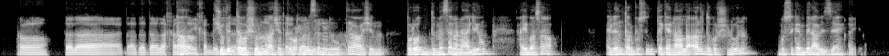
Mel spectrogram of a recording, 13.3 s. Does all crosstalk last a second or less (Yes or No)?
No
